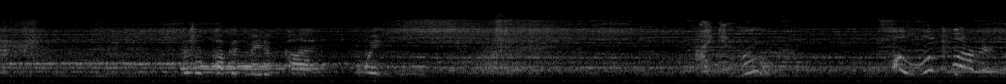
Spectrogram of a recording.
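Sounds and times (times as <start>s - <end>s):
shimmering magic sparkle: 0.0s - 10.0s
soft music through small speaker: 0.0s - 10.0s.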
